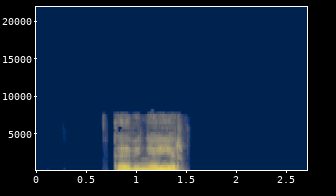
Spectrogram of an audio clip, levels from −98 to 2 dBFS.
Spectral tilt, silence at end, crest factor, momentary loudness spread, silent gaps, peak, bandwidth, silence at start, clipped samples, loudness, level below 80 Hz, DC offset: -8 dB/octave; 1.25 s; 16 dB; 9 LU; none; -2 dBFS; 7.8 kHz; 0.8 s; under 0.1%; -15 LUFS; -58 dBFS; under 0.1%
